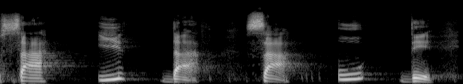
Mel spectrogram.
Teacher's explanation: eu falo sa-i-da, sa-u-d. Então, tanto i quanto u ficam isoladas. Hiato é isso, ó, é um espaço, ó, hiato.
